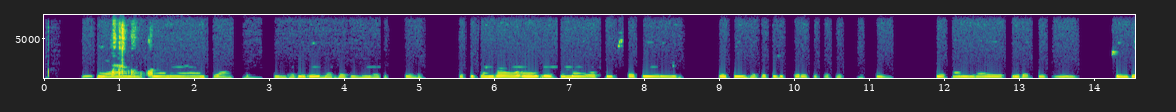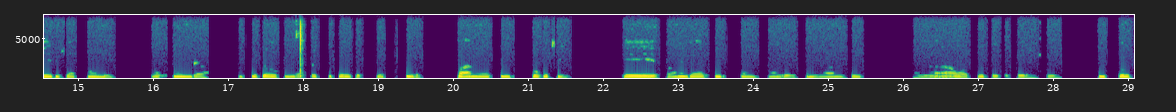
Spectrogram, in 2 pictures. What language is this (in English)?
Ndau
